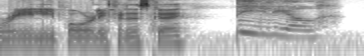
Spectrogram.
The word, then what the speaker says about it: Belial: I've been calling you Belial, and I will not stop calling you Belial, because that's how that name is pronounced.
